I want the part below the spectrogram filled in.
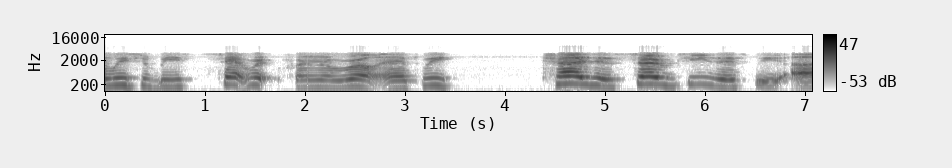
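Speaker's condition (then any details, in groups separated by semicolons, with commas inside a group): Cerebral palsy; from birth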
